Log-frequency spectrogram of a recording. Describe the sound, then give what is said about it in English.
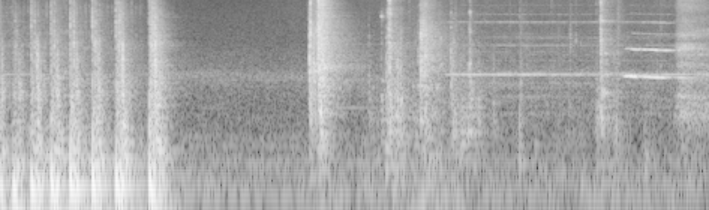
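A rapid burst of about eight loud knocks on an apartment door, followed by a pause and then a couple of scattered thuds and faint rustling. “What does the sign say on my door? Oh, yeah, I know. What does the sign say, Eddie? It says, only knock if it's an emergency.”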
